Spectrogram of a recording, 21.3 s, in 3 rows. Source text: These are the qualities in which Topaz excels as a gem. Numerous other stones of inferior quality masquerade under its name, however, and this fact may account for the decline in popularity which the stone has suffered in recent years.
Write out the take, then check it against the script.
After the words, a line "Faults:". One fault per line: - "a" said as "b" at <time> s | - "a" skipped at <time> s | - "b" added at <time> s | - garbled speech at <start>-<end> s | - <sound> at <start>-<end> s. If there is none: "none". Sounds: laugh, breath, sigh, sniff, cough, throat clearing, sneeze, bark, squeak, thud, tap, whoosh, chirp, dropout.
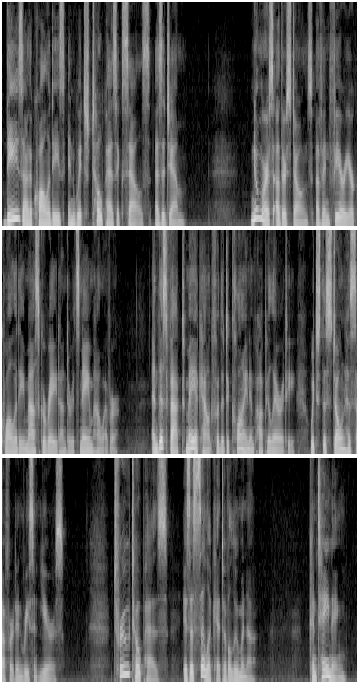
These are the qualities in which Topaz excels as a gem. Numerous other stones of inferior quality masquerade under its name, however, and this fact may account for the decline in popularity which the stone has suffered in recent years. True Topaz is a silicate of alumina, containing
Faults:
- "True Topaz is a silicate of alumina containing" added at 16.4 s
